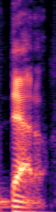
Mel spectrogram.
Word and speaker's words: data: So prior to Star Trek, the preferred pronunciation of that word was data, especially in America. Really? Yes. I did not know that. Jean-Luc Picard, Patrick Stewart, comes along with his English accent, pronounces it data.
